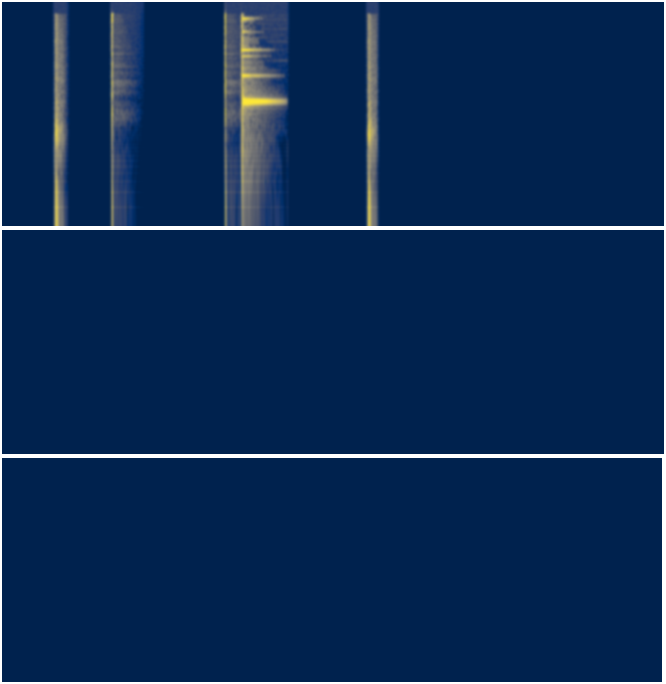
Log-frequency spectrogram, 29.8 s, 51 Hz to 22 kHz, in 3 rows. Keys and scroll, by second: 0.9 ctrl+z, 9.7 ctrl+x, 9.9 ctrl+alt+v, 14.3 ctrl+z.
